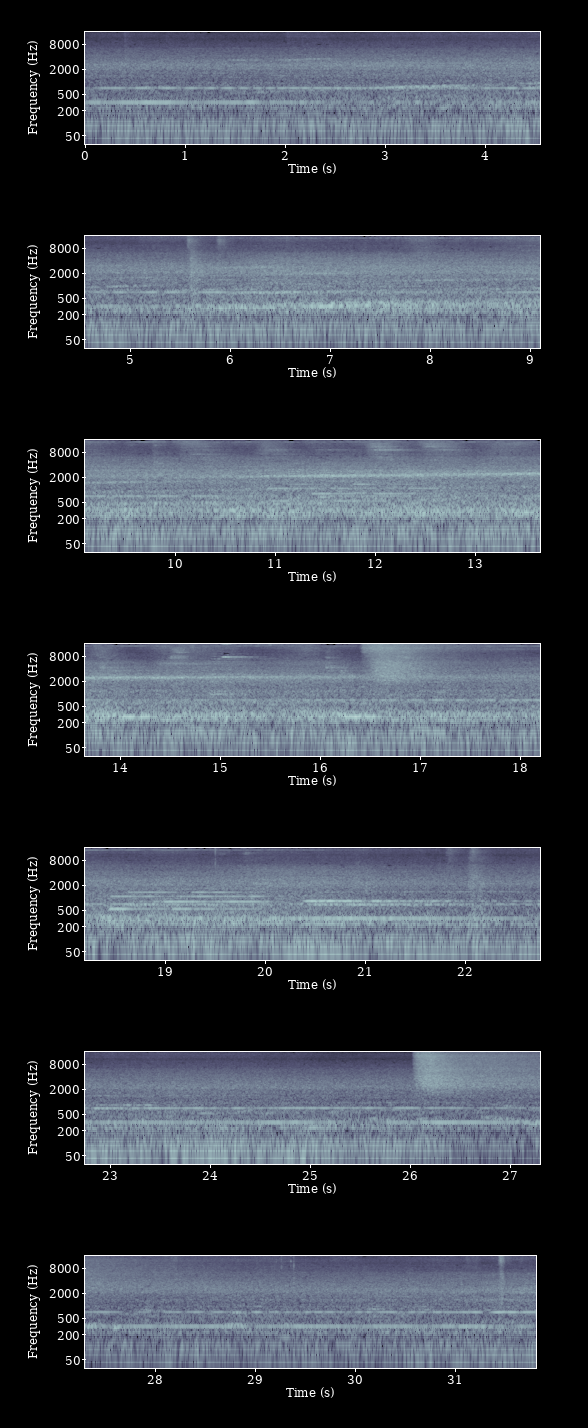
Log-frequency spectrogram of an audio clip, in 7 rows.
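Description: Subway car interior running noise from a PMSM-driven Seoul Line 5 train: wheels on rail under a steady motor hum, with the traction inverter's whine rising in pitch as the train picks up speed. Two short hisses come in the second half.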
